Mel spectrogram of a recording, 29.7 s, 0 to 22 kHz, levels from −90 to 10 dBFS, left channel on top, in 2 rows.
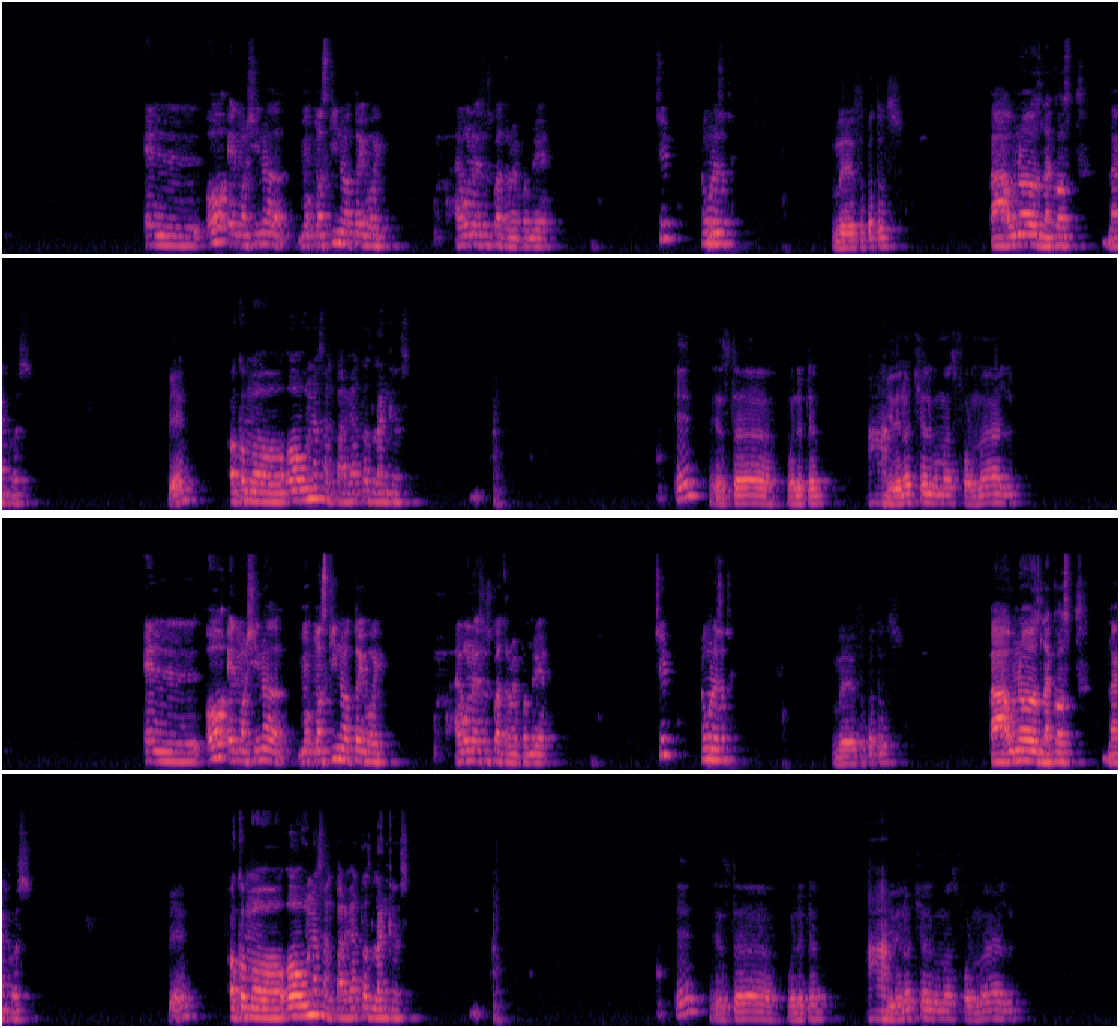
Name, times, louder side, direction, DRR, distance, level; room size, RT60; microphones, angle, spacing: voice 1, 1.9-5.1 6.0-7.3 8.7-8.9 9.3-9.6 13.2-15.2 17.9-20.3 21.1-21.2 26.4-26.7, right 4 dB, 75° right, 0.5 m, -29 dB
voice 2, 11.1-11.9 17.1-17.4 23.8-25.8 26.7-28.3, left 3 dB, 60° left, 0.5 m, -32 dB
2.9 x 2.5 x 2.7 m
head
